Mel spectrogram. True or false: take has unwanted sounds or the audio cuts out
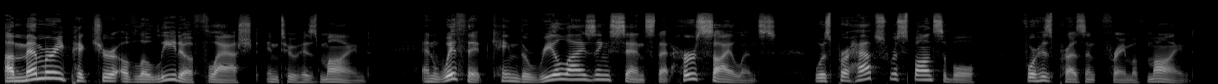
false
